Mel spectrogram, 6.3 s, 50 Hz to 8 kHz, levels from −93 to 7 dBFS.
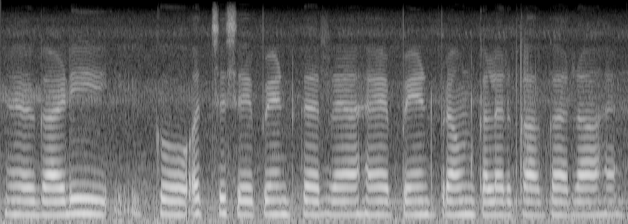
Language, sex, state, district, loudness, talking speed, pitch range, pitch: Hindi, female, Rajasthan, Bikaner, -14 LUFS, 155 wpm, 175-185 Hz, 180 Hz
